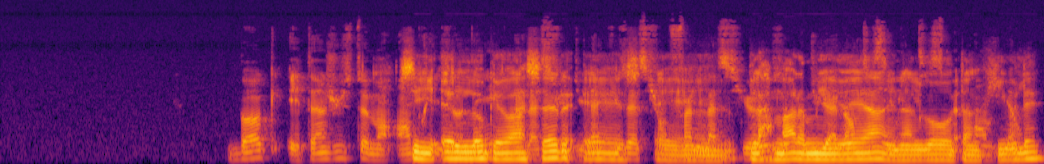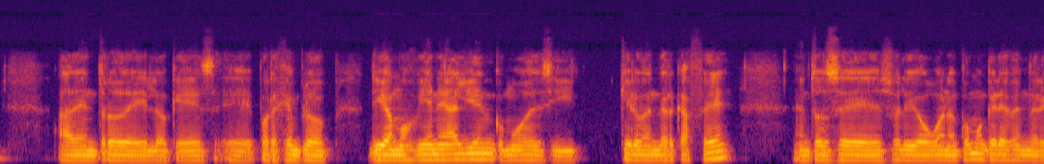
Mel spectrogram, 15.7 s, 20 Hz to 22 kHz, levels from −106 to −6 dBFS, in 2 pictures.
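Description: No technical faults are audible.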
